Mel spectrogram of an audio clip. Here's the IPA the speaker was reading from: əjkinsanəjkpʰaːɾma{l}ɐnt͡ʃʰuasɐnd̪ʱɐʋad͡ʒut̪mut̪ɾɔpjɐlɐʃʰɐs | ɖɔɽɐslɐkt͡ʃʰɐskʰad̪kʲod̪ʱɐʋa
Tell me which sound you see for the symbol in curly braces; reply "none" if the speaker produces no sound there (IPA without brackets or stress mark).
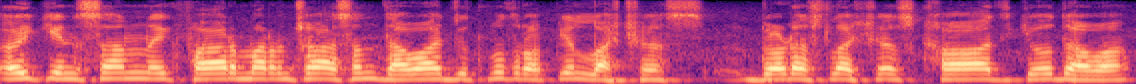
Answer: ɾ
